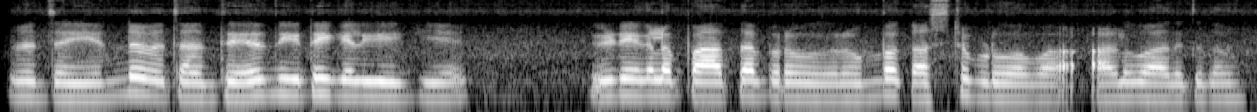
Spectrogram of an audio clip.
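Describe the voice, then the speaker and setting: A man's voice: a little high, level tone, fairly quick, a little mellow, dull audio, a little hiss or hum, natural voice. A man playing a young husband who hesitantly downplays a head injury and soothes his wife in an audio drama. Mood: explaining.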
